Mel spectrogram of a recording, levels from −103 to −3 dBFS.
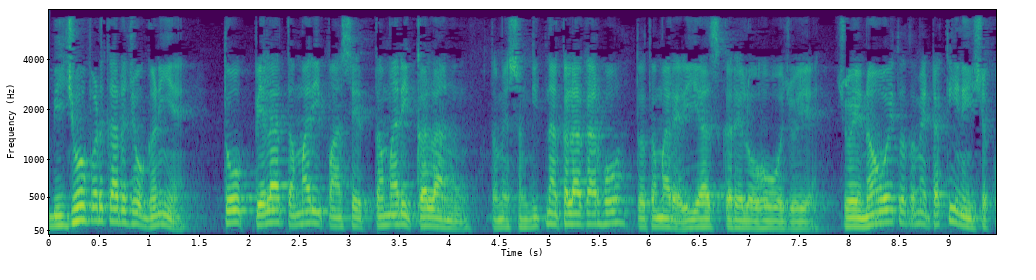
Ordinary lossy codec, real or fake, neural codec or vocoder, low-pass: MP3, 32 kbps; real; none; 7.2 kHz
